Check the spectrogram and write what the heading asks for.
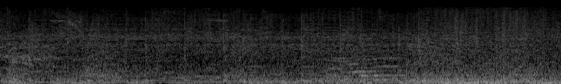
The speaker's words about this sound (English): There's so many explosions.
